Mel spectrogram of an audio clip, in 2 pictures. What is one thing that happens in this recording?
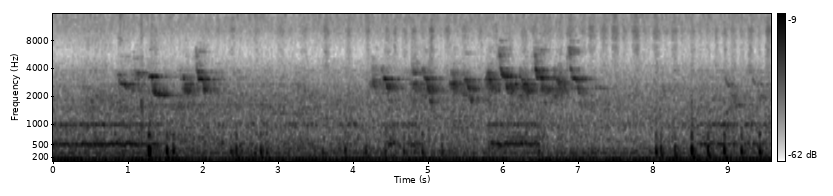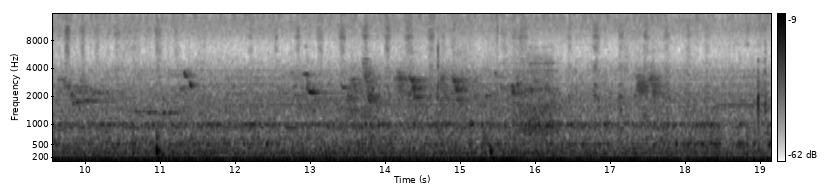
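A small brush softly brushes and dabs on paper.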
